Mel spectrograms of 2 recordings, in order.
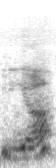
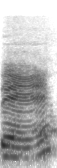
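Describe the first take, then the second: First: The vowel sounds like the one in 'ear'. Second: The vowel sounds like the one in 'air'. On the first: The speaker calls it wrong. "and not beer" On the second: The speaker calls it right. "Actually bear"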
